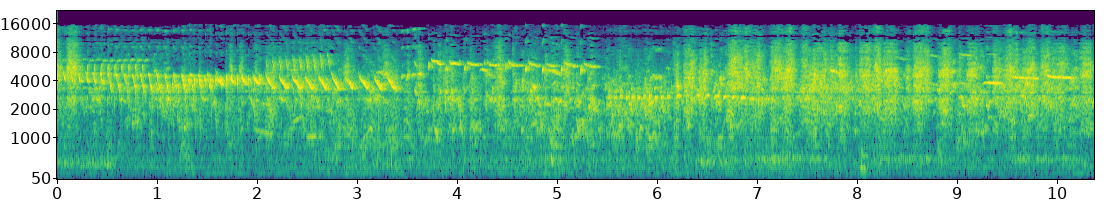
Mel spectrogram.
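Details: Budgerigar chatter opening with a fast run of repeated rasping notes, then clear whistled tones, squawks and a continuous background of overlapping high twittering.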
